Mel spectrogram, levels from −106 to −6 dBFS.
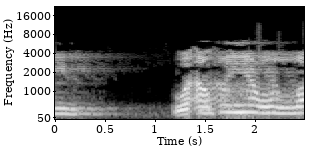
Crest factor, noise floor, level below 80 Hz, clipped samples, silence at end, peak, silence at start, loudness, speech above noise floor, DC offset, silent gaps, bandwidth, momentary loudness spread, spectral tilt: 18 dB; -60 dBFS; -54 dBFS; under 0.1%; 0 s; 0 dBFS; 0 s; -17 LUFS; 43 dB; under 0.1%; none; 6.6 kHz; 11 LU; -5.5 dB/octave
